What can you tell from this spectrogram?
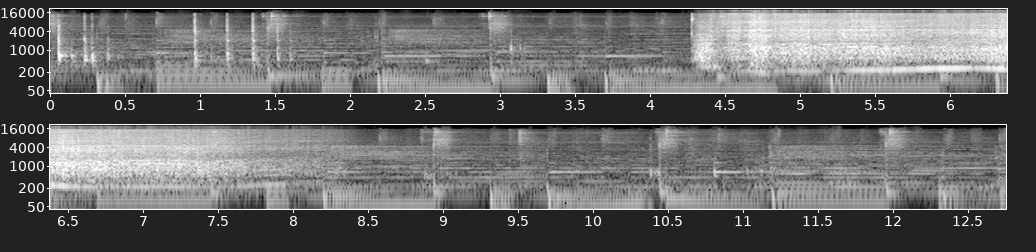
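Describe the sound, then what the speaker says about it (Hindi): Chana dal grinds in an electric grinder for chana dal halwa, a loud steady motor whir that runs for several seconds between quieter clinks and clatter of spoon and utensils nearby. "इसको साथ आप पीसते भी रहें और चम्मच से हिलाते भी रहें, ताकि हमारी दाल जो है वो अच्छी तरीके से पिस जाए।"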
